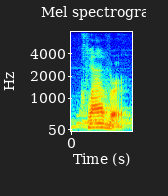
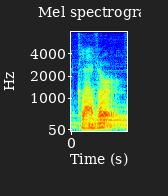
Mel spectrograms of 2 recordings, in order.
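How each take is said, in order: First: The stress is on the first syllable. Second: The stress is on the second syllable. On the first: The speaker calls it right. "the stress is usually on the first syllable" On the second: The speaker calls it wrong.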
